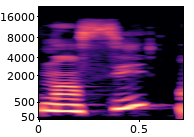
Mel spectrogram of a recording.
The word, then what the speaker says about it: Nancie: Puis pour que les gens prononcent Nancy, on va écrire N-A-N-C-I-E. – Ah. – Pour pas qu'ils mélangent avec Nancy. Ça n'a pas marché. Ça fait 56 ans que je me bats avec mon prénom.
